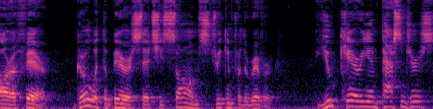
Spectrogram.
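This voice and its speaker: A man puts on a gruff character voice at medium pitch, speaking at a moderate pace with lively intonation over clear background noise. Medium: read story. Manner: gruff, scoffing.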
